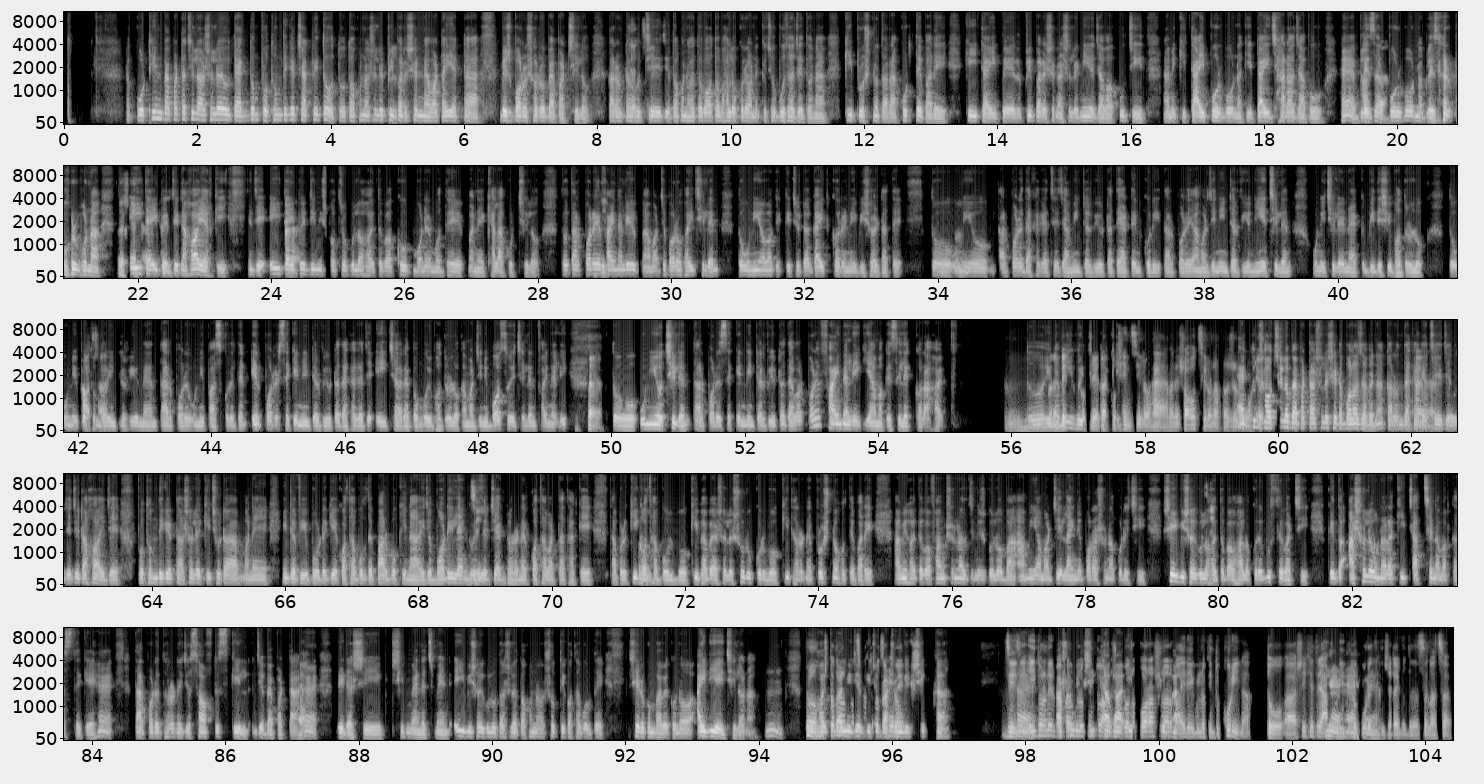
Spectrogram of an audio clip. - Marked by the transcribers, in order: laugh; other background noise
- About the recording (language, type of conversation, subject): Bengali, podcast, আপনি কীভাবে আপনার প্রথম চাকরি পেয়েছিলেন?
